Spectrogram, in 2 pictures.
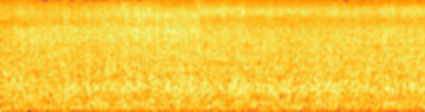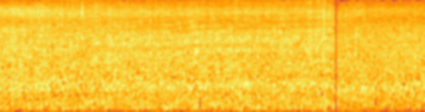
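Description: River stream rushing steadily and loudly at the bottom of a mountain valley, a continuous broadband wash of flowing water with no voices.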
